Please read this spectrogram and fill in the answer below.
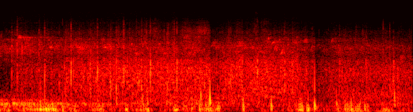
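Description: Audience applauding, a dense patter of many claps that slowly dies down.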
